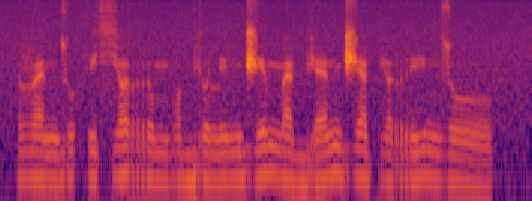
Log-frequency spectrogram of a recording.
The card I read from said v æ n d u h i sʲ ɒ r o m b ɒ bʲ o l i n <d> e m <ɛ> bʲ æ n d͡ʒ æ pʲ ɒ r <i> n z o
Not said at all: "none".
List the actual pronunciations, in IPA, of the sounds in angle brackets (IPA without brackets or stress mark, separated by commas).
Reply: d͡ʒ, æ, i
